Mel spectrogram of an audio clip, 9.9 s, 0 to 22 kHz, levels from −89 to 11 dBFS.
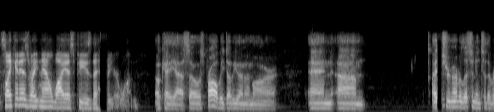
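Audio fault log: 1.99–2.16 s, lost AMR speech frames: the speech quickly drops to near silence, then returns briefly weak and rough. About 140 ms failed, which fits seven 20 ms frames. The wideband decoder repeated the last good pitch and vocal-tract settings while cutting gain, so the sound fades fast.
8.73–8.87 s, lost AMR speech frames: a similar shorter dip of about 100 ms, consistent with five frames, before the lightly coded HD Voice signal recovers.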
